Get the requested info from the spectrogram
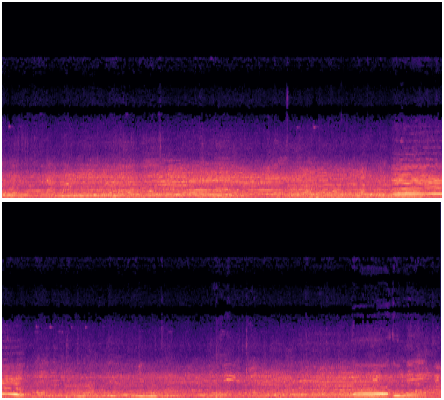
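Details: Female Pegon and Limousin cattle calves offered for sale; two short lowing moos stand out near the middle and end over steady crowd chatter and people talking throughout.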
